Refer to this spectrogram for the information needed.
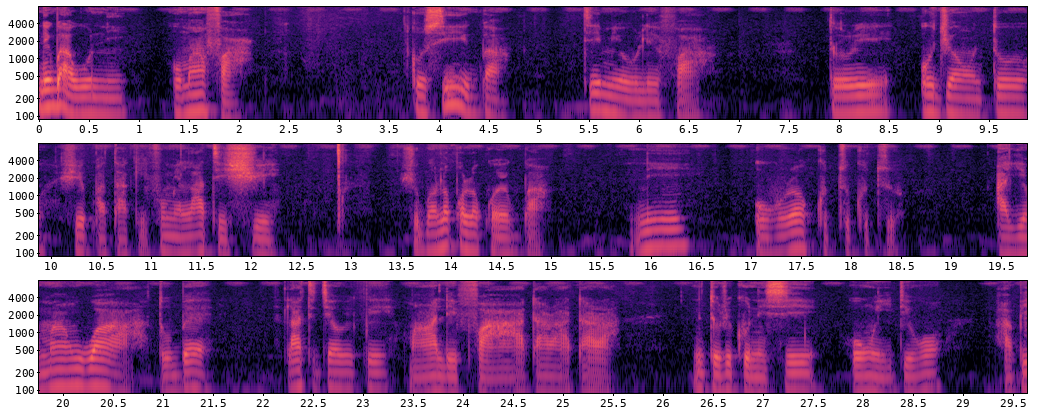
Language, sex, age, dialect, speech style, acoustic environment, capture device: Yoruba, male, 25-34, Nigeria - Nigerian Standard, happy; relaxed; excited; focused, silence; nature, mobile / Linux / Chrome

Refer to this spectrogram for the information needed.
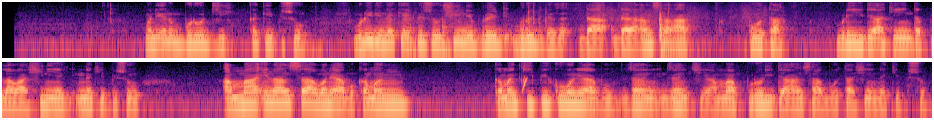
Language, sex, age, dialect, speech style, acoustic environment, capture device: Hausa, male, 25-34, Nigeria - Ibadan, focused, nature, mobile / Linux / Chrome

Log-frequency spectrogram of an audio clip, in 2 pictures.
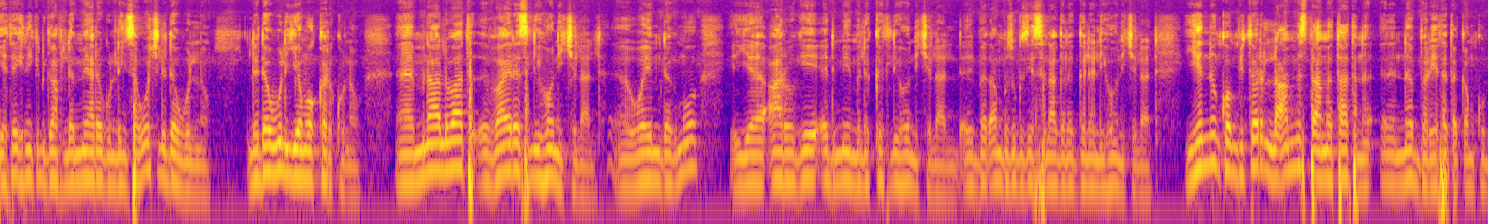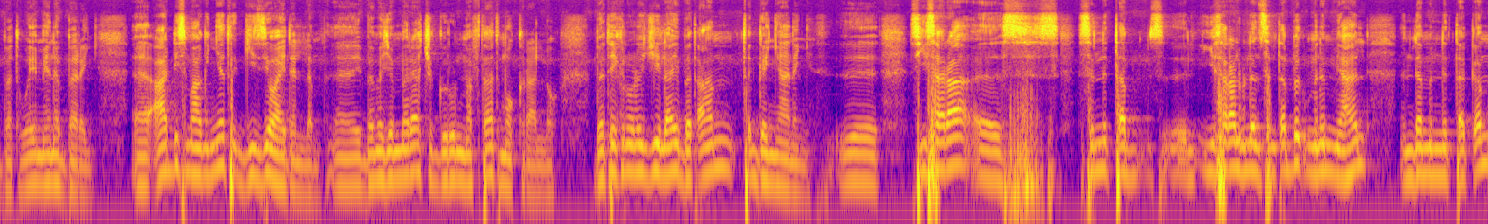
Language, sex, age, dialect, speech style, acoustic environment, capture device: Amharic, male, 35-44, Ethiopia - Addis Ababa, relaxed; excited, nature; silence, desktop / Windows / Chrome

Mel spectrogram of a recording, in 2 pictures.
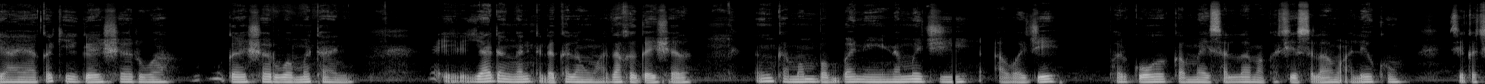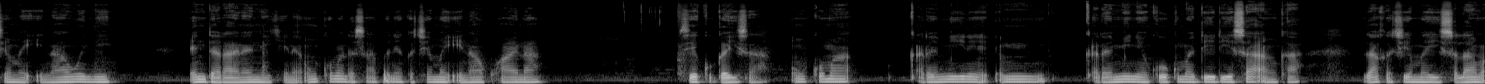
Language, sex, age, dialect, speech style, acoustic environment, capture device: Hausa, male, 25-34, Nigeria - Kano, excited; focused; happy, nature, mobile / Linux / Chrome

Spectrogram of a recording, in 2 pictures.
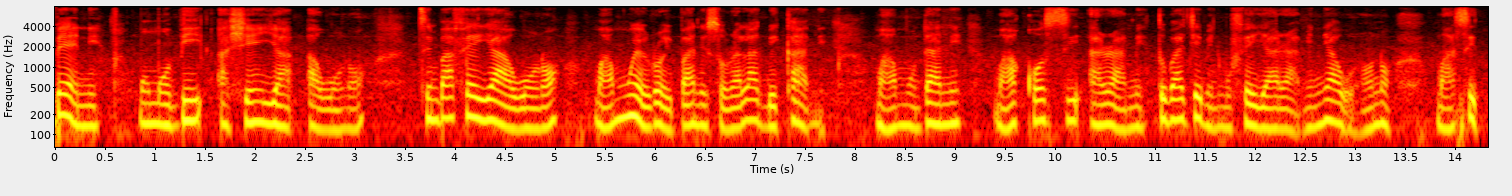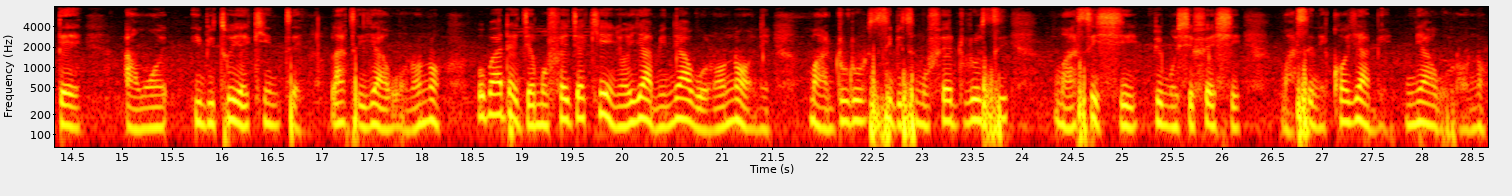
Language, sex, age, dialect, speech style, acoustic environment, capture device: Yoruba, female, 35-44, Nigeria - Lagos Yoruba, excited, silence, mobile / Linux / Chrome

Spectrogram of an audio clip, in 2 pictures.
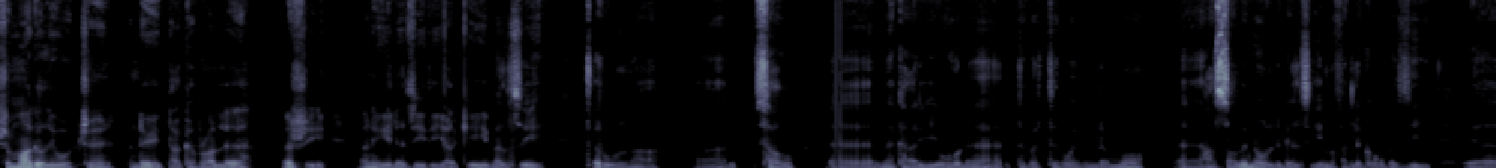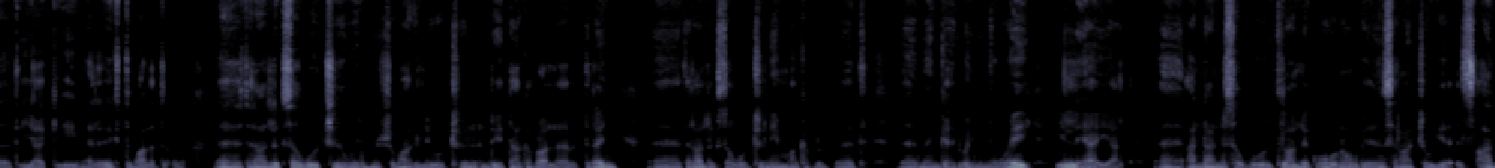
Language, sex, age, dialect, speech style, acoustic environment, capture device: Amharic, male, 18-24, Ethiopia - Addis Ababa, happy; relaxed, people talking; silence; nature, mobile / Linux / Chrome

